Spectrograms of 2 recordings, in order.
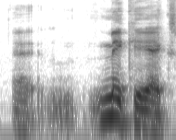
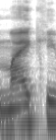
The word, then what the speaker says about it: Mickey X: Is that how you pronounce it, Mickey? Mickey X pretty much. Okay. It's like I call him Mikey, but he hates that.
